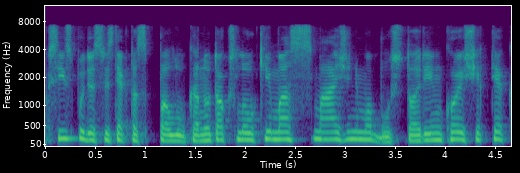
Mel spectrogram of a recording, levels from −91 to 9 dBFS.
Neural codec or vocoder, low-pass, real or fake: none; 7.2 kHz; real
